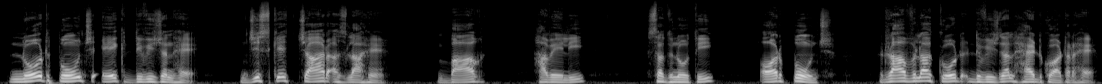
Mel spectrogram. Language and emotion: Urdu, neutral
